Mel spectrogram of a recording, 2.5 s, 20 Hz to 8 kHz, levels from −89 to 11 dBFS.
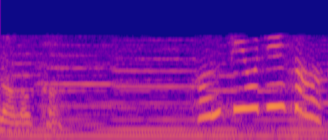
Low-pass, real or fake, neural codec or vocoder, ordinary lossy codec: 7.2 kHz; fake; autoencoder, 48 kHz, 128 numbers a frame, DAC-VAE, trained on Japanese speech; AAC, 16 kbps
